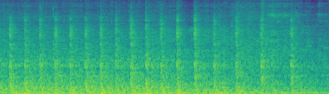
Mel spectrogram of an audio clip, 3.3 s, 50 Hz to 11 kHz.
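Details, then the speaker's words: LG super-capacity gas dryer DLG2526, drum turning: rough low rumble with a loose thump about three times a second from a bad drum support wheel, later repaired. "in this video we went through how the services are and how to repair one of the wheels that was bad and we're done easy as 1-2-3"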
